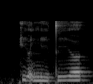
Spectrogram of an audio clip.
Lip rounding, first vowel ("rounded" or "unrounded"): unrounded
